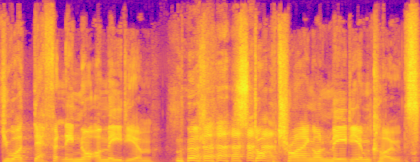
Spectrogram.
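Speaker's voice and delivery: mock stern, blunt tone. Retelling what a guy in a queue said to his girlfriend, mock-stern voice. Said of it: "in a rather stern voice".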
